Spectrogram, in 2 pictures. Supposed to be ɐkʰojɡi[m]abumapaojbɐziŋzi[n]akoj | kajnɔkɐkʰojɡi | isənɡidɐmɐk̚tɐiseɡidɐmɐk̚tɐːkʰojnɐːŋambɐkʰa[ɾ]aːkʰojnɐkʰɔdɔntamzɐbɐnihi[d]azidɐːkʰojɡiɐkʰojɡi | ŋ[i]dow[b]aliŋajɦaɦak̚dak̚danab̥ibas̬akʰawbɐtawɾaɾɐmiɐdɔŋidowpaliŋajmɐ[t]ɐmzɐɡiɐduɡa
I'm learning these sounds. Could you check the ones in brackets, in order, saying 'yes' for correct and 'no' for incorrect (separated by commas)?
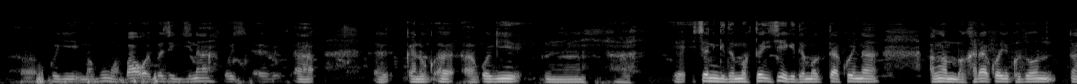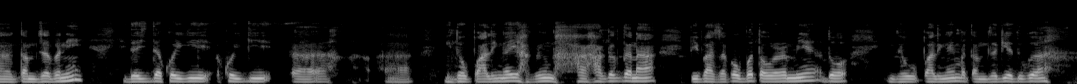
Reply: yes, yes, yes, yes, yes, no, yes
